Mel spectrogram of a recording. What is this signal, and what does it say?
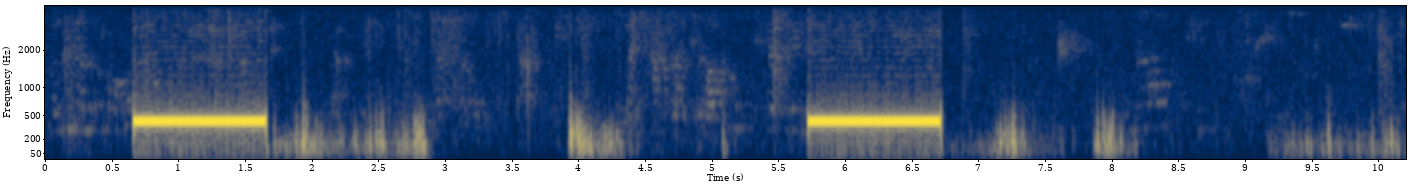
Ringback tone (Europe, 425 Hz), with speech.
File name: out- -2022- - - .8524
